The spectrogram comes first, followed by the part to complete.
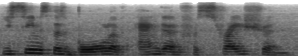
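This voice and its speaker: A woman's voice: deep voice, lively intonation, a little slow, mellow, highs cut off, slight background noise. A woman co-hosting a casual TV review discussion, speaking in a hedging, conversational way with many filler words. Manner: hedging, conversational, frequent "like" and "sort of". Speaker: podcast co-host discussing a TV series.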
